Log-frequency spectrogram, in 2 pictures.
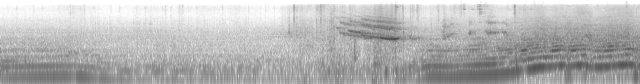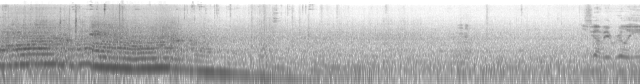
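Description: Car tires squeal through a night drift, the screech bending upward and back down over a roaring, revving engine for several seconds before easing off.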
